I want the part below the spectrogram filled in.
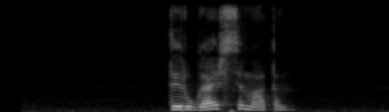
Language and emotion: Russian, neutral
